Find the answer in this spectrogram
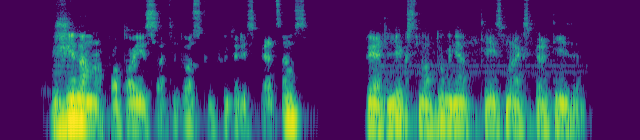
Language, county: Lithuanian, Vilnius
